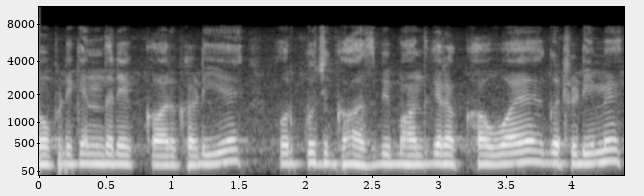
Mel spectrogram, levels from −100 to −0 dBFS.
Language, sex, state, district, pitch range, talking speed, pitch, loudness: Hindi, male, Uttar Pradesh, Saharanpur, 145-160 Hz, 245 wpm, 150 Hz, -15 LUFS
